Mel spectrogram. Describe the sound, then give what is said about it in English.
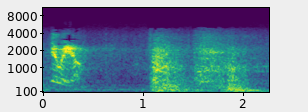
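A garage door swings open with a brief scrape, then a broad rattling rush and a second, softer clatter as it settles, moderately loud, on a chilly day. “Want to stand back? I don't want to hit you. Watch the door”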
